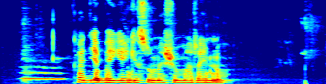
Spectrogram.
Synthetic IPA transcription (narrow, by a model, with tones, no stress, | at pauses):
ka˦ʄia˨ɓa˦i˦ɡaŋɡi˦su˦mɛ˨ʃu˦ma˨ɾa˦i˦nu˨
